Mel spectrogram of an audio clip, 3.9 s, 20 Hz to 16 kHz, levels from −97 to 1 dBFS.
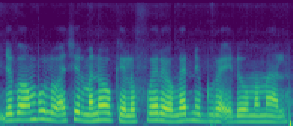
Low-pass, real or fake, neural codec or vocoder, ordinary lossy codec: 14.4 kHz; fake; autoencoder, 48 kHz, 128 numbers a frame, DAC-VAE, trained on Japanese speech; none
